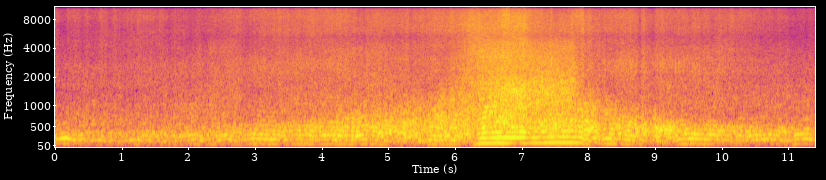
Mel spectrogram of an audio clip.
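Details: Litheli 13-inch cordless battery mower mulching very thick grass: steady motor whine sags and strains as the blade bites, then recovers; labouring under heavy cutting load but still cutting.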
